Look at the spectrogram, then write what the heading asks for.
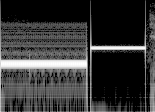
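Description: A telephone dial tone plays while a call goes out to a coin shop: a steady hum for about a second, then a brief gap and a pure continuous tone, alone with no voices.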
